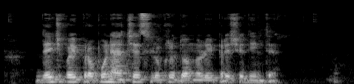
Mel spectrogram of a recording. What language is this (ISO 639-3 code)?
ron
